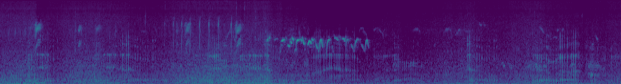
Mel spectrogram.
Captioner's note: growling lightly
